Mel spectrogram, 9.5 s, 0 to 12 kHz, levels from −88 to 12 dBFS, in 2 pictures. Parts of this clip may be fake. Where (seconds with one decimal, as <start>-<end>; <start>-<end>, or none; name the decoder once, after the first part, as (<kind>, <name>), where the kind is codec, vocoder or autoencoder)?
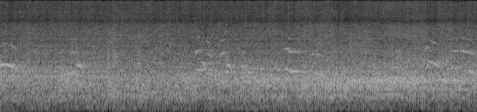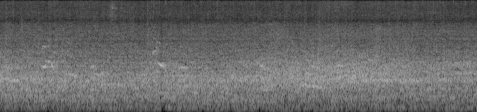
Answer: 2.7-3.6 (vocoder, BigVGAN v2); 5.7-6.4; 8.4-8.9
